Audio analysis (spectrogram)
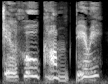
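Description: A woman's voice: high-pitched, very animated, very slow, gravelly, a bit bright, no room sound, clean studio sound, pitched above the performer's own voice, heavily acted. A woman voicing a frightened, cursed old witch woman who pleads and begs to be allowed to die, in an audiobook reading. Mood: weak whisper. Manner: pleading, quavering, begging to die.

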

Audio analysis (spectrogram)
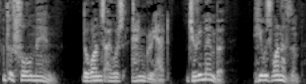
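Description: A man putting on a tender yet fierce grown woman who soothes a terrified child. Her voice sits well above his own, soft and murmuring, with a husky grain. The sound is dry and close. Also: medium pitch, sing-song, fairly quick, dry recording, voice pushed up. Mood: gently probing.

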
